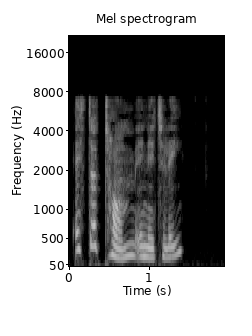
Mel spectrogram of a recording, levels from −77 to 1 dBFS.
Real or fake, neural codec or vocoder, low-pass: fake; codec, 16 kHz in and 24 kHz out, 1 kbps, XY-Tokenizer; 7.2 kHz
